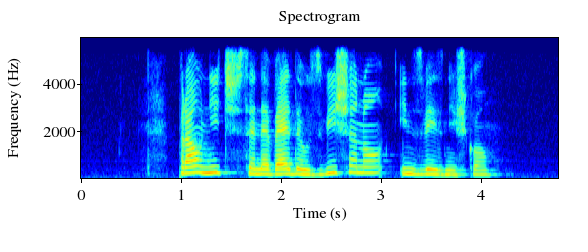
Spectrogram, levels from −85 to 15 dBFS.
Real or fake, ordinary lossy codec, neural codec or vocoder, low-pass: real; none; none; 5.4 kHz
